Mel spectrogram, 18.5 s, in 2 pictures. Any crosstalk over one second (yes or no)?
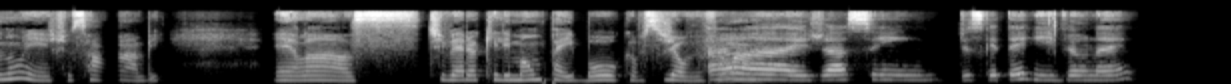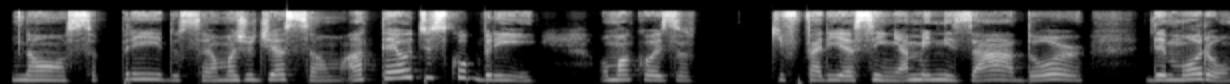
no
